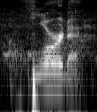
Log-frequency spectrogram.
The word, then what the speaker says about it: Florida: You've got to say it like floor with a double O. That way you sound like a Floridian when that's how they speak. Florida.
